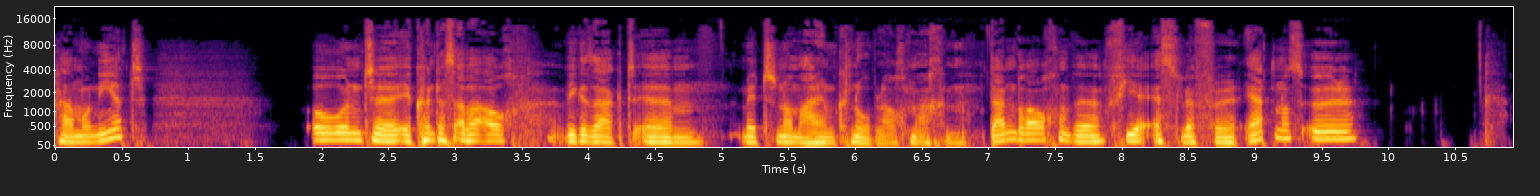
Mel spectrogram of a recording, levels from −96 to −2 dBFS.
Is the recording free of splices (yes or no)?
yes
